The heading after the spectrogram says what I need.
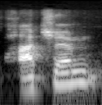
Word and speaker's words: pacem: It's pacem, which means peace. And the reason I don't say peace in English is because pacem is 2 syllables, and that just works better when you're doing breathing.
